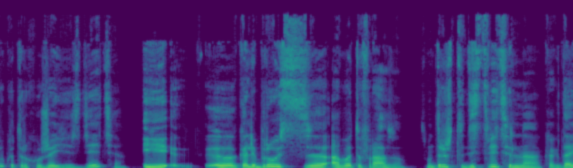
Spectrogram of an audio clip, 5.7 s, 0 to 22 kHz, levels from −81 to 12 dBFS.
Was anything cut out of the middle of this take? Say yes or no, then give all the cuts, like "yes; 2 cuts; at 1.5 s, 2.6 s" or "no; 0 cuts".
no; 0 cuts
